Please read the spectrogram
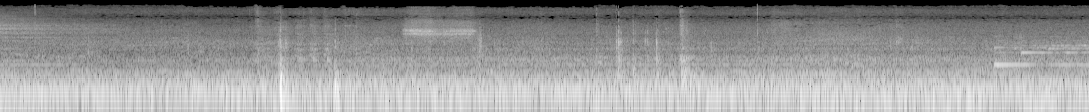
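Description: Steady low rumble of a car engine idling. There is a sharp knock about three seconds in, a smaller one just after, and a short high chirp about a second later.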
